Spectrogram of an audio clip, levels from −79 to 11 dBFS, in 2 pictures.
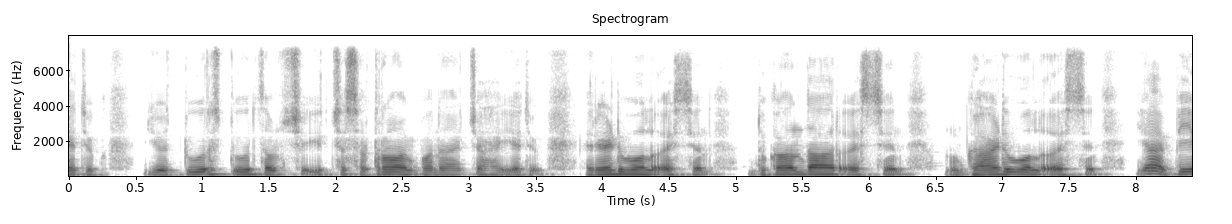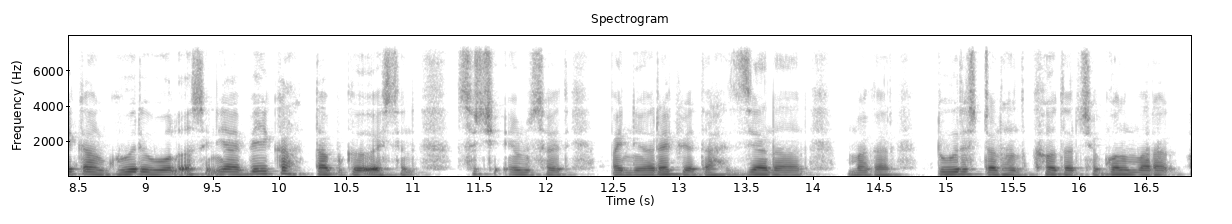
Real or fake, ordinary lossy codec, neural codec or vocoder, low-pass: real; none; none; 7.2 kHz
